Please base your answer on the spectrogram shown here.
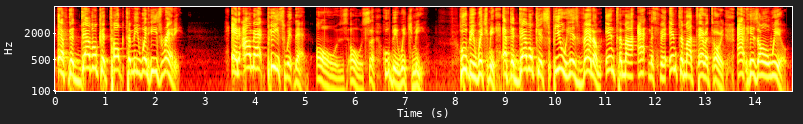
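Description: Male preacher, high-pitched, emphatic and scolding, dry close-mic sound. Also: sing-song, normal speed, fairly bright tone, dry recording. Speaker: prophet preacher. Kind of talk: live streamed sermon.

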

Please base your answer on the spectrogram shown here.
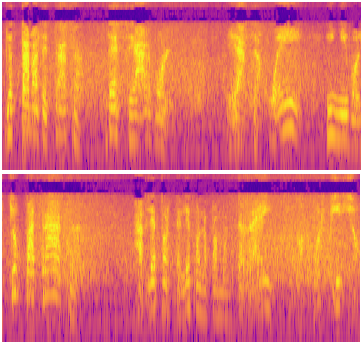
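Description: A man's voice: fairly high pitch, lively intonation, measured pace, background noise. An actor playing a loyal, deferential Mexican henchman with rustic country speech in an old radio drama. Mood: deferential, matter-of-fact.

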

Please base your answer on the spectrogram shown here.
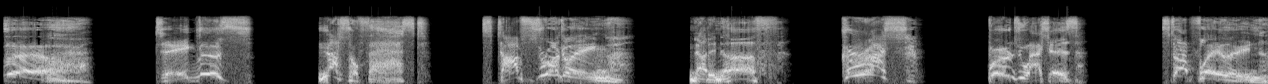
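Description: A soul-hungry undead pirate villain from a fighting game. His voice is gravelly and sharp, swinging wildly in pitch. He delivers every cruel taunt with theatrical menace. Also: huge pitch swings, drawn-out words, long pauses, dry recording, clean studio sound, heavily acted. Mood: furious, commanding. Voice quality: harsh, raspy, gravelly.

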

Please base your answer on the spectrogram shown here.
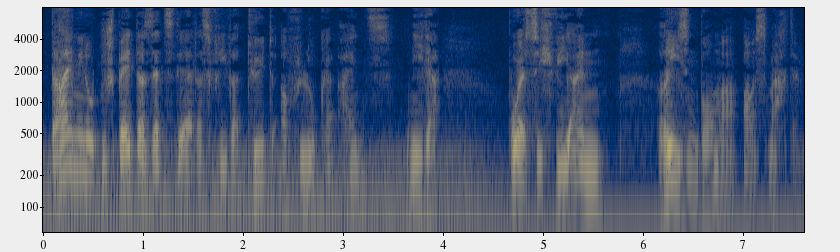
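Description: A man narrating a children's radio play in an expressive storytelling manner. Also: lowish voice, measured pace, a little hiss or hum.

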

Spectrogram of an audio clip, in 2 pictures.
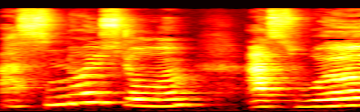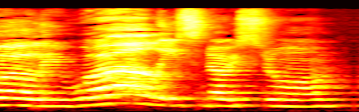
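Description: A woman's voice: a little high, extremely slow, a bit bright. A young woman reading a picture book aloud to children in a theatrical, exaggerated way. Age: young adult. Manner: theatrical, exaggerated expression with dramatic gasps. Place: small indoor classroom. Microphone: camera a short distance away. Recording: echoey room, slightly distant microphone.

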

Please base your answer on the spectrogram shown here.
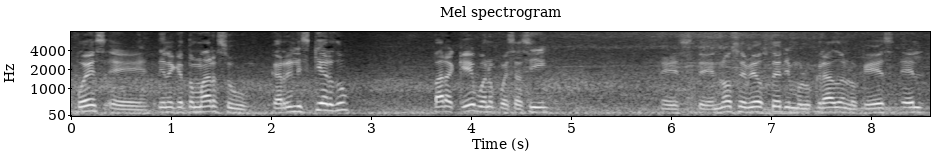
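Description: A man's voice: on the high side, unhurried. A man gives a live, filler-heavy street report on a crash, filmed on a phone outdoors. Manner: informal reporting with many fillers. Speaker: local news reporter. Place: busy city street outdoors. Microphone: phone camera, reporter off screen. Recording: outdoor street with traffic noise.

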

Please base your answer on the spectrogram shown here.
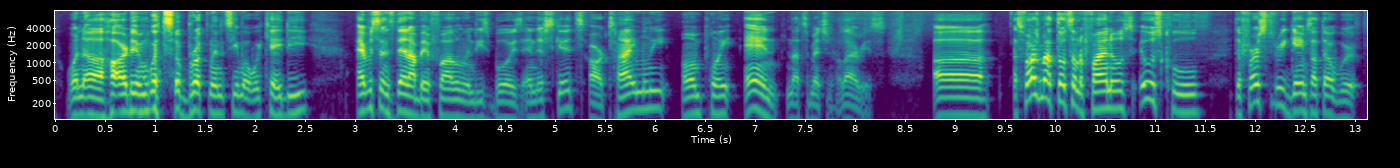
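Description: A man's voice: medium pitch, darkish tone. A young man chats through a reaction video from his gaming chair at home. His voice swings widely up and down as he talks in loose slang. He laughs along at the clips he watches. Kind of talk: casual reaction commentary.

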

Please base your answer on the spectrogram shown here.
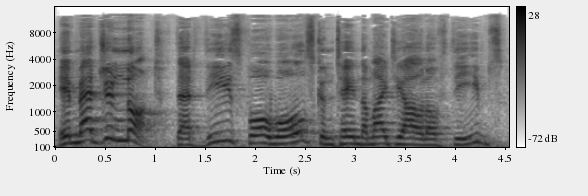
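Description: A solemn, grandiose stage player. He declaims mock Shakespeare very slowly in a slightly raised voice. It is television comedy with faint recording noise. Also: high-pitched, animated. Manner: declamatory, drawn-out.

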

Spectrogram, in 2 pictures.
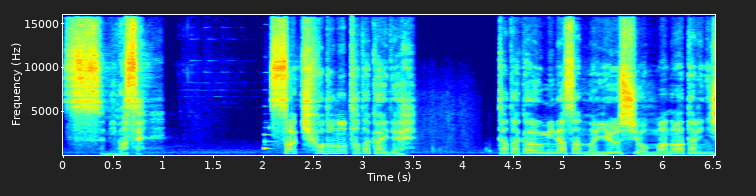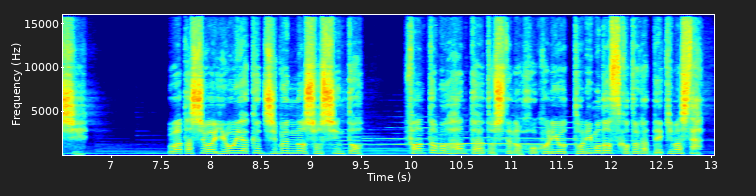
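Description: A woman's voice: medium pitch, expressive, normal speed, close to an everyday voice. A woman voicing an earnest, timid phantom hunter in a Japanese game, hesitant, polite and formally apologetic. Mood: solemn confession. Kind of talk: Japanese anime game voice acting. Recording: music behind the voice. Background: game music.

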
